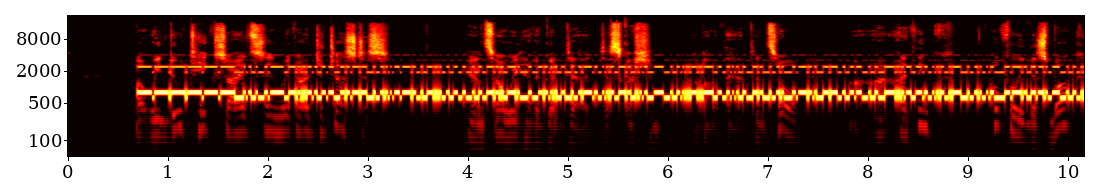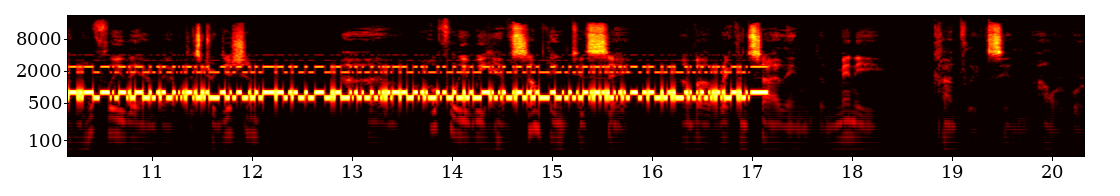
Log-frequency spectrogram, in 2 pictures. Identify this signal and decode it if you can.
RTTY (45.45 baud, 170 Hz shift), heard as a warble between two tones, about 720 Hz centre, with speech in English. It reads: CFPNQ YKLSI CBENS KRCRM YXISN EKZUP MYCRG DTKPB GXMBB AYDTL VUAMH RQNEA ODHIT LFDBP EDRZD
